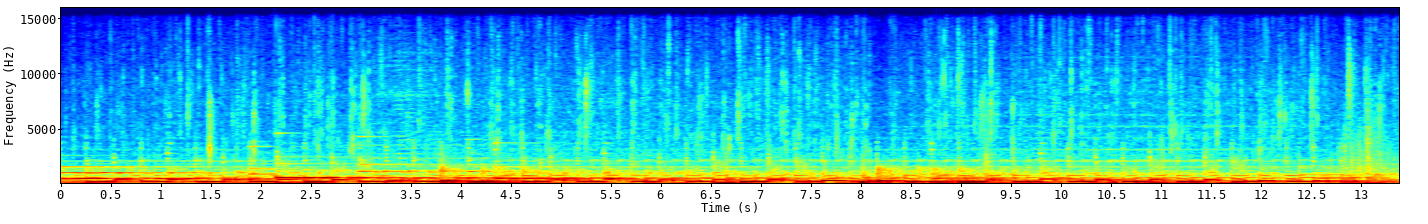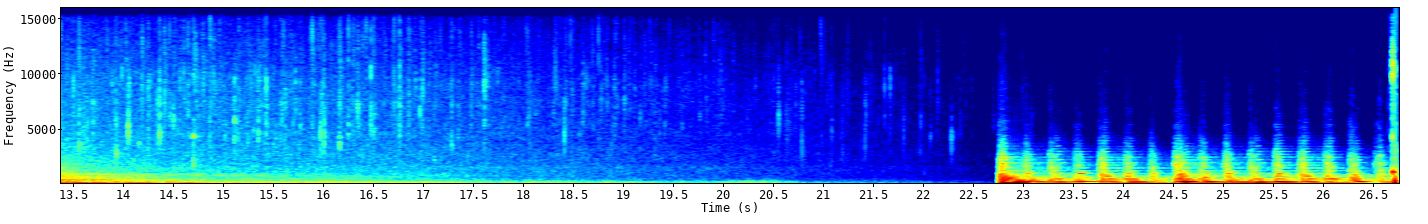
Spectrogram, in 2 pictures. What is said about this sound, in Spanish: La lluvia había empezado a caer de nuevo.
